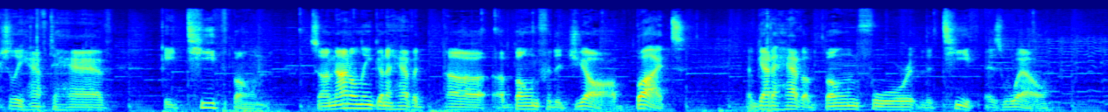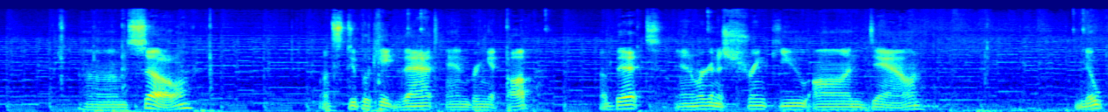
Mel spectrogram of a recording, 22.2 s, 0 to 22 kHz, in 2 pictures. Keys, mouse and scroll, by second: 0.0 ctrl+z, 2.5 ctrl+Tab, 3.1 right click, 4.4 ctrl+Tab, 4.9 right click, 7.5 shift+d, 10.6-11.0 scroll down 5, 12.2 ctrl+Tab, 13.1 Tab, 14.8 shift+d, 16.6 click, 20.8 s.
